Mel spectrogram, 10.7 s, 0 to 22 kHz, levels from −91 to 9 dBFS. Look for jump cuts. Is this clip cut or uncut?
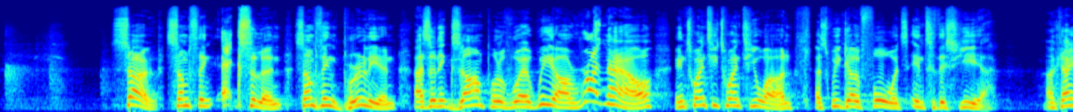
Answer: cut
